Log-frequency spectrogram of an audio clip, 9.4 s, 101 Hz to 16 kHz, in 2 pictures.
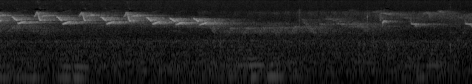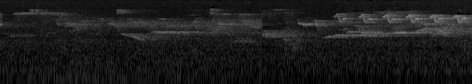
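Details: A Red-breasted Flycatcher (Ficedula parva), recorded on 28 May 2023 in the Dobříš forest district, Czech Republic, during nest-box checks, sings a bright, high series of repeated notes, with other small birds calling faintly behind it.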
